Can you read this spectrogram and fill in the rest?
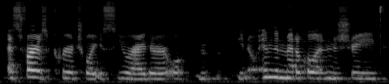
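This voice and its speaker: A middle-aged woman speaking as a podcast guest in a halting, unhurried way, pausing often to find her words. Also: high voice, fairly even intonation, a bit bright. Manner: halting, frequent pauses and restarts. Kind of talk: casual interview talk.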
